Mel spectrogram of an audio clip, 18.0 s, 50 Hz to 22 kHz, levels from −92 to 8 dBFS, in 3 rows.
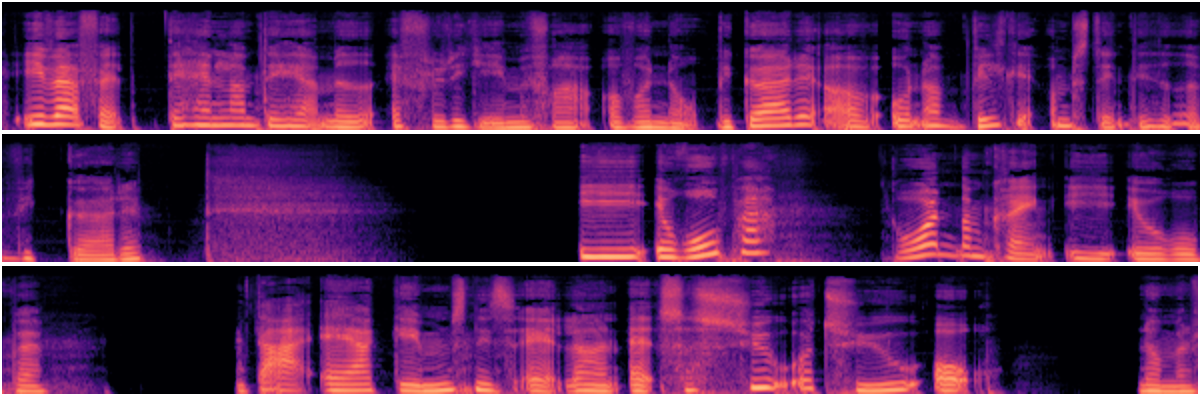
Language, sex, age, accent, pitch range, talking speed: Danish, female, 40-59, native, 155-205 Hz, 125 wpm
